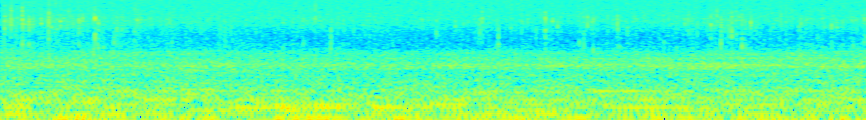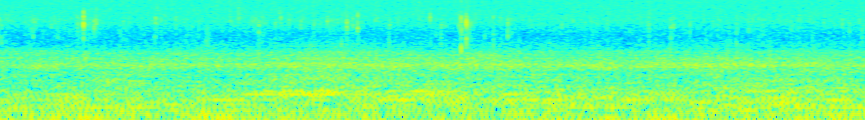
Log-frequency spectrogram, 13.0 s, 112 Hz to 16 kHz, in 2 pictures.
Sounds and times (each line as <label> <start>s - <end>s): drizzle rain 0.0s - 12.9s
